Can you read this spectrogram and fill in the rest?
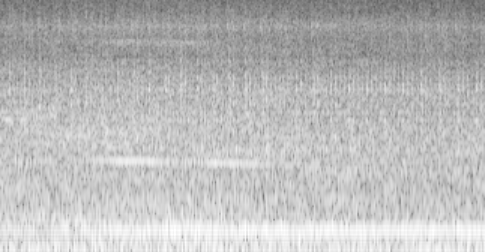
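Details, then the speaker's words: Suzuki Carry Futura pickup at idle after replacing spark plugs and cleaning oil from the combustion chamber: steady, even idle with constant low hum, no lumpy miss; combustion normal on all cylinders. "Nah ini sudah normal suaranya sudah tidak seperti tadi yang bok Oke knp sudah normal berarti pembakarannya sudah sempurna"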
